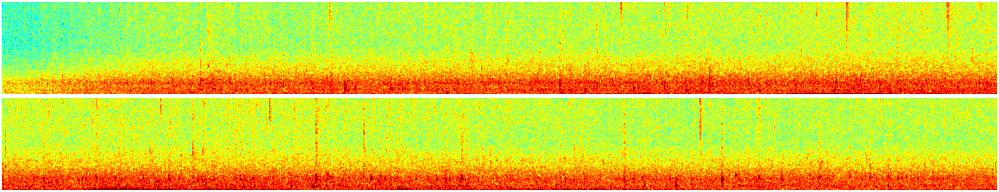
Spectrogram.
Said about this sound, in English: This beautiful rainstorm is filling you with infinite knowledge. Enjoy this storm now. Soak in boundless intelligence.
